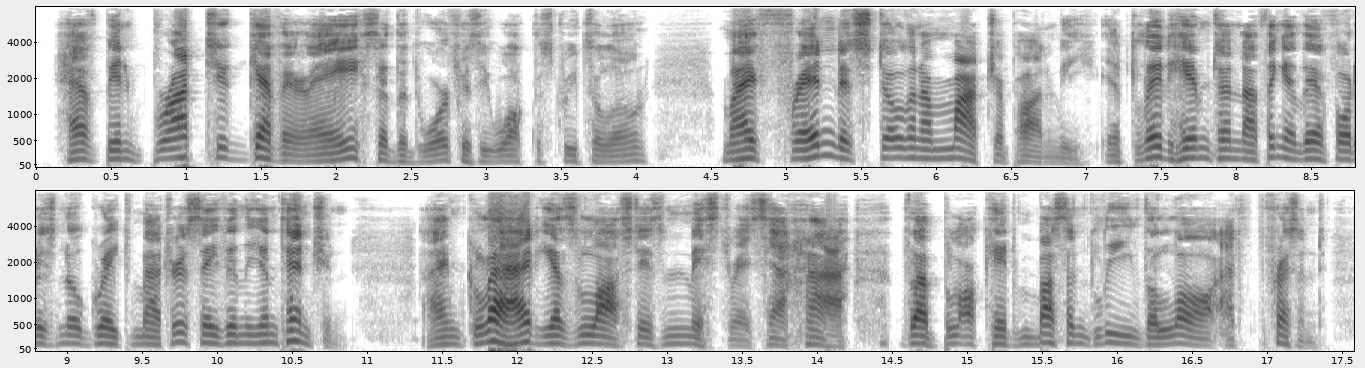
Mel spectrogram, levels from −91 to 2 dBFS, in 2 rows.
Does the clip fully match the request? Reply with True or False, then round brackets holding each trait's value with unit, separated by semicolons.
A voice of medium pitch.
True (145 Hz)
